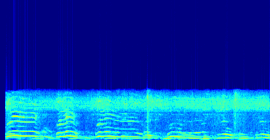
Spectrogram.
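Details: Chimpanzees at Gombe calling out to each other within their community: overlapping hooting voices with rising-and-falling arched tones, repeated in quick succession.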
